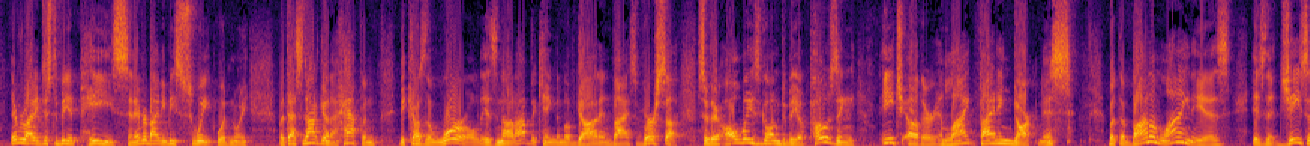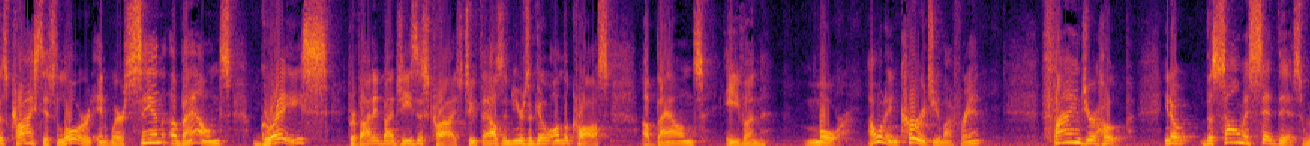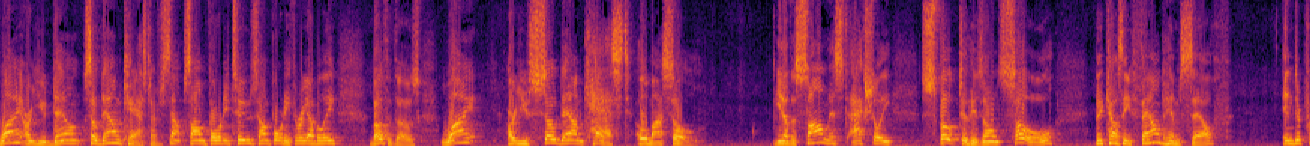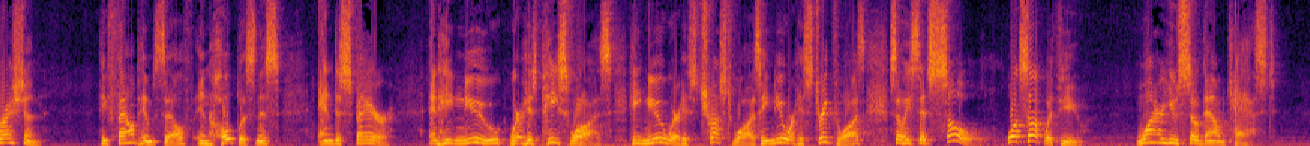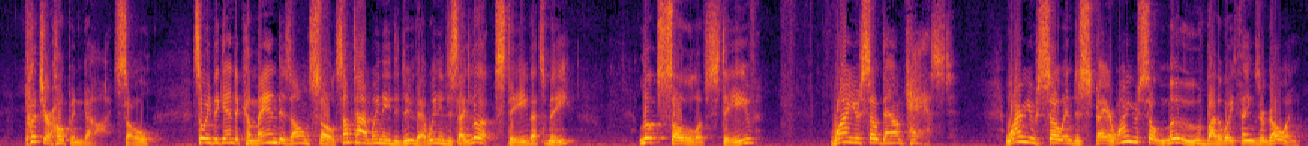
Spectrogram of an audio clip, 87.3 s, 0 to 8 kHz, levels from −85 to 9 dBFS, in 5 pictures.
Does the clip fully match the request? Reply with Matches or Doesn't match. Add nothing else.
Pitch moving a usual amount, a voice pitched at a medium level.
Doesn't match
